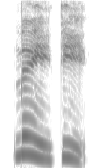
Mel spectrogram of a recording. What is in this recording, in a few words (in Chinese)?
"内地", Chinese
